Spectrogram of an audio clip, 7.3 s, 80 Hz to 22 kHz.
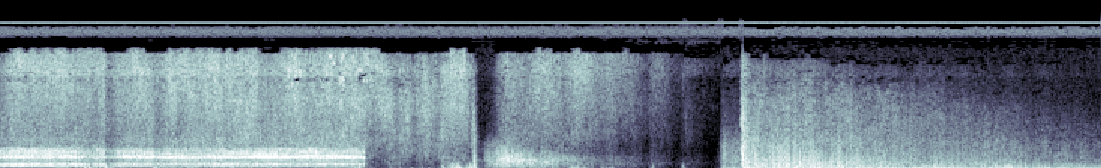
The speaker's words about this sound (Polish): To rzekomo dźwięk armaty, która wystrzeliwuje pocisk z prędkością 7-krotnie przekraczającą prędkość dźwięku.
